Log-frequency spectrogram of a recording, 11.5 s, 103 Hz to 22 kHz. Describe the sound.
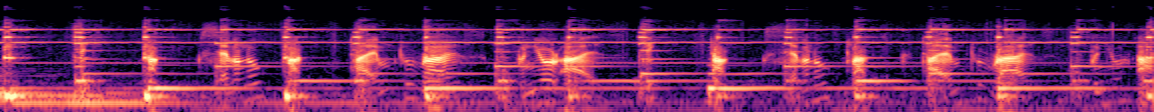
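A singing clock, one of the automatic devices in a house built for the year 2020, chimes in a steady series of bright, ringing strikes about every second and a half, with a warbling, voice-like melody weaving between the tones.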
